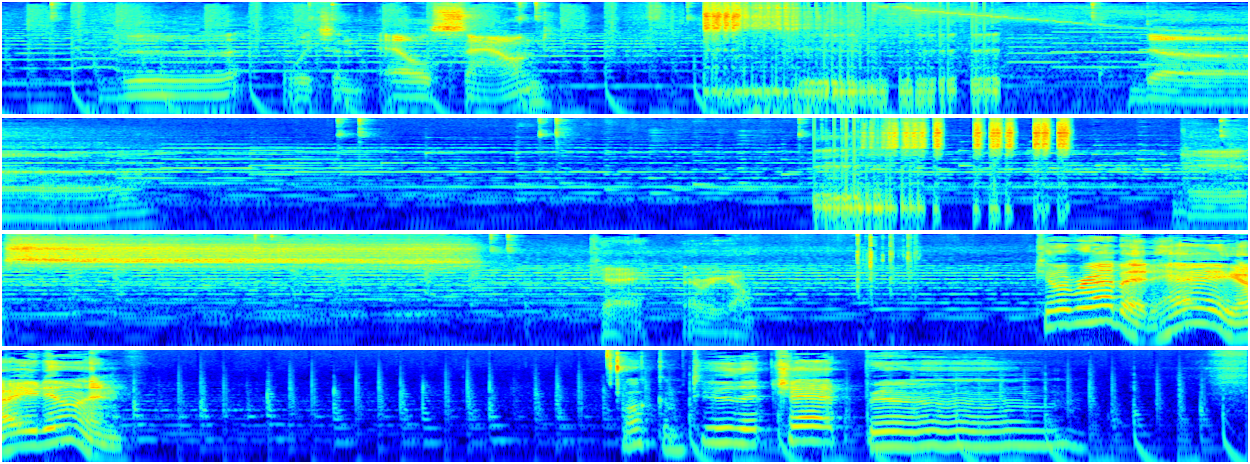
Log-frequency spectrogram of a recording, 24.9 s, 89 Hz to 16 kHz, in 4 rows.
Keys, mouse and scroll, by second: 2.6 click, 3.5-5.5 drag, 7.9 click, 8.9 click, 10.3-12.3 drag, 13.7 click, 14.9 click.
